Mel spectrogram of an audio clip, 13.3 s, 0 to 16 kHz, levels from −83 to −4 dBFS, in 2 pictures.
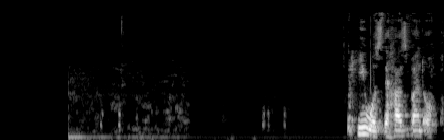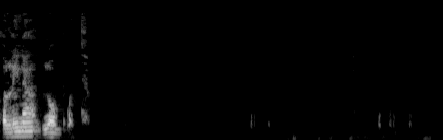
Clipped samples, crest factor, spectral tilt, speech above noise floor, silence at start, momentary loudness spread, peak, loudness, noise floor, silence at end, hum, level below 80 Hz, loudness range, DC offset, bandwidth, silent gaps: under 0.1%; 24 dB; -7 dB/octave; over 74 dB; 1.05 s; 17 LU; 0 dBFS; -17 LUFS; under -90 dBFS; 5.6 s; none; -58 dBFS; 13 LU; under 0.1%; 11.5 kHz; none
